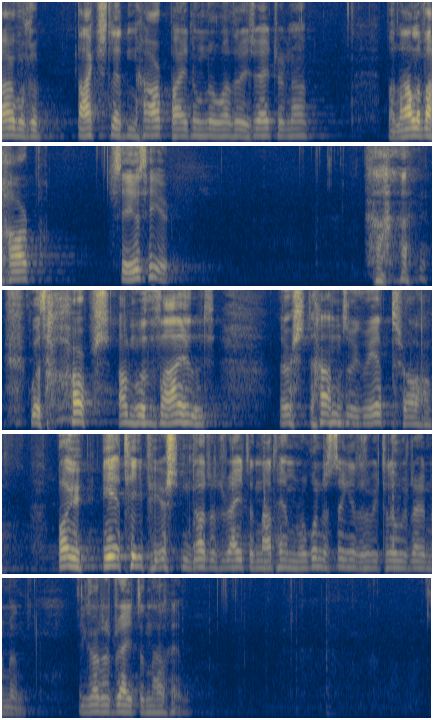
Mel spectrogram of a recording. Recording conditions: large echoing room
